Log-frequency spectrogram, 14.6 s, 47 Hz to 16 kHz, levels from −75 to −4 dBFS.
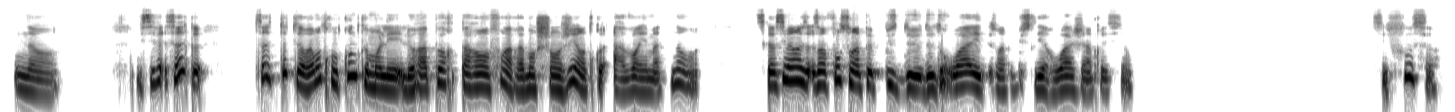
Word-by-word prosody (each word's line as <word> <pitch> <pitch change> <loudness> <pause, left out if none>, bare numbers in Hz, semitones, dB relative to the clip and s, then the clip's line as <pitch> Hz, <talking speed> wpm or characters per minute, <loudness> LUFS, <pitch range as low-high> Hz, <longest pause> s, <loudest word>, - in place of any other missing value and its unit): Non. 135 -7 -5 0.8
Mais - - -10
c'est 210 - -3
vrai 240 - +1
c'est 270 - +1
vrai 395 - +3
que, 395 - +4
tu 390 - -5 0.5
sais, 280 +1 -1
toi, 350 +7 -1
tu - - -18
dois 190 - +5
vraiment 180 +9 +3
te - - -8
rendre 205 -3 0
compte 315 +1 +4
comment 175 -5 +2
les 155 -2 +4
le 150 0 +3
rapport 205 +8 -1
parent-enfant 170 +2 -1
a - - +2
vraiment 150 +1 0
changé 160 +8 0
entre 155 -8 -2
avant 145 +1 -3
et 140 - -3
maintenant, 180 +9 -4
hein. - - -24 0.6
C'est - - -12
comme 190 - +4
si, 225 - +3
maintenant 245 -1 +5
les 210 - +5
en - - +1
les 185 - +3
enfants 195 +6 +1
sont 240 -5 +1
un 180 - +2
peu 190 +2 +3
plus 185 -3 -5
de 160 +1 +6
de 160 +2 +4
droits 180 +3 +1
et 155 - +3
sont 150 - -7
un 145 - -6
peu 155 - -17
plus - - -10
les 155 0 +2
rois, 150 +4 -1
j'ai 140 -3 -7
l'impression. 135 +1 -9 2.4
C'est - - -8
fou 300 -1 0
ça. 270 - -10
170 Hz, 230 wpm, -13 LUFS, 150-210 Hz, 2.4 s, de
